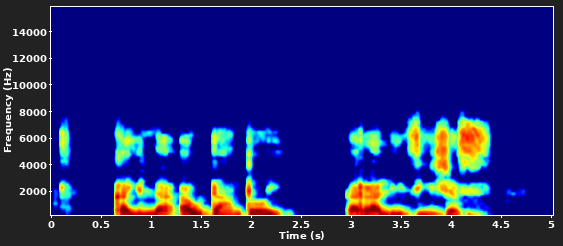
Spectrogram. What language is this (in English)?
Esperanto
